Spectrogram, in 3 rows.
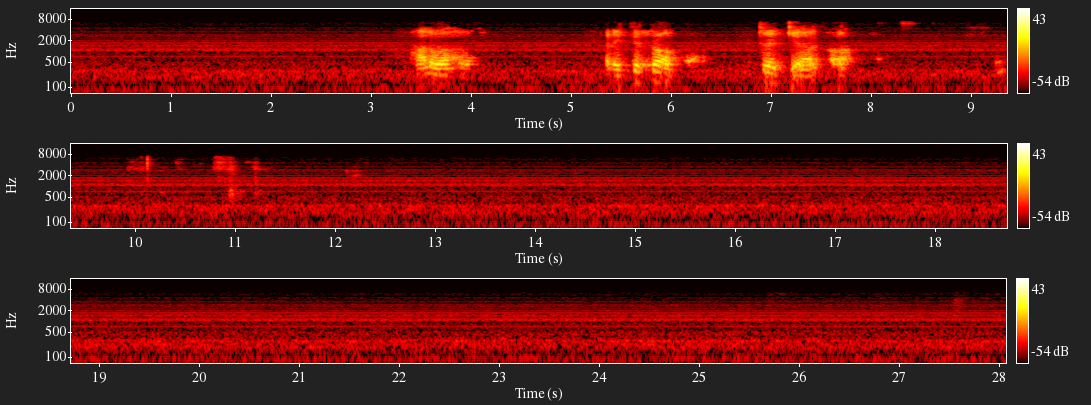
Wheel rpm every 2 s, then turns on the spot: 0, 0, 0, 0, 0, 0, 0, 0, 0, 0, 0, 0, 0, 0.
none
